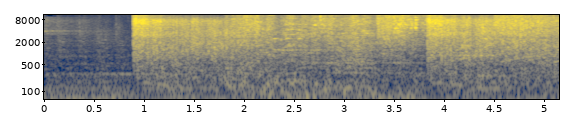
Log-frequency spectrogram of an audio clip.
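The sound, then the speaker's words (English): The security doors of the cells holding Batwoman explode as a drone army enters the Belfry Tower: a loud explosion bursts out after a low rumbling lead-in, followed by sustained roaring, crackling blast noise that stays loud throughout, with a second surge partway through. “The security doors holding Batwoman explode as the drone army enters the Belfry Tower.”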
